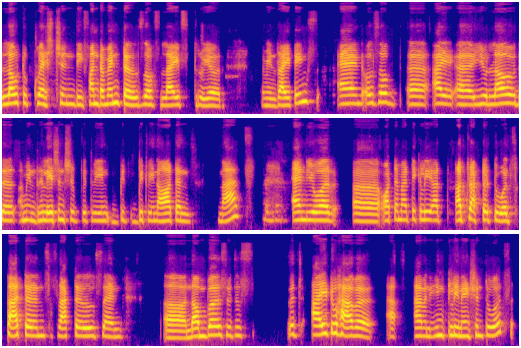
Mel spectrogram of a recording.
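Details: An adult woman who stammers and also has hearing loss; stammering (stuttering).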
